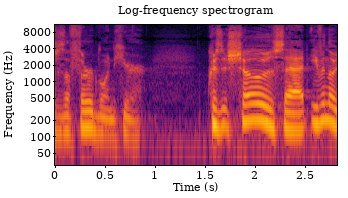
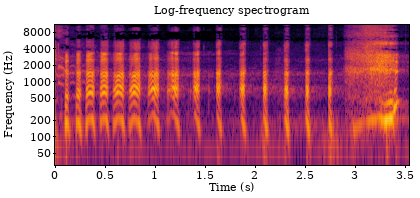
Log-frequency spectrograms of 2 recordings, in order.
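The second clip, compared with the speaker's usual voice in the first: long rattling laugh, slowing down; 4 semitones higher than usual. Real, not acted. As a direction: laugh it out in stuttering bursts. Laughs while telling the story.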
